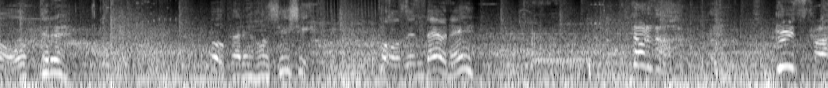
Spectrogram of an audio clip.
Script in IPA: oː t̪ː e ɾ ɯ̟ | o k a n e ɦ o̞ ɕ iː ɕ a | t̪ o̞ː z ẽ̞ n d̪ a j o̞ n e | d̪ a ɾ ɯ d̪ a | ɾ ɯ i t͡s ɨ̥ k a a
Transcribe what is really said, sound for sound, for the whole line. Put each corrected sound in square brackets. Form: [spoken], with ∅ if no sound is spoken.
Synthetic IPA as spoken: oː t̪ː e ɾ ɯ̟ | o k a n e ɦ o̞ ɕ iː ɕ [i] | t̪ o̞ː z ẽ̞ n d̪ a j o̞ n e | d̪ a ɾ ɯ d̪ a | ɾ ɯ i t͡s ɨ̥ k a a

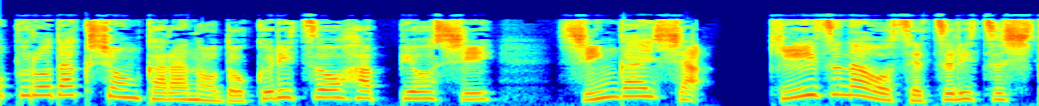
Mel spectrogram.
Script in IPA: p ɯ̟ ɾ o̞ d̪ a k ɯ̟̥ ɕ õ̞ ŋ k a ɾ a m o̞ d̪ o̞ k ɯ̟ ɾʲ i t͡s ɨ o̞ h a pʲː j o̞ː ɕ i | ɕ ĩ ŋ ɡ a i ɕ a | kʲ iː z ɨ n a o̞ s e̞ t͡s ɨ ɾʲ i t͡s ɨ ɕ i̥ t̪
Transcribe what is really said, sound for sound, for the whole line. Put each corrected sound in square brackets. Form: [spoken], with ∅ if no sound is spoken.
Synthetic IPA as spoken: p ɯ̟ ɾ o̞ d̪ a k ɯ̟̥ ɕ õ̞ ŋ k a ɾ a [n] o̞ d̪ o̞ k ɯ̟ ɾʲ i t͡s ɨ o̞ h a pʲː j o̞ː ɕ i | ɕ ĩ ŋ ɡ a i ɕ a | kʲ iː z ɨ n a o̞ s e̞ t͡s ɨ ɾʲ i t͡s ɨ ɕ i̥ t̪

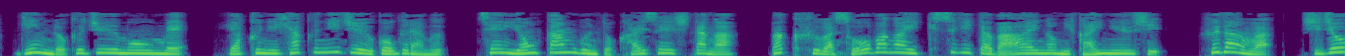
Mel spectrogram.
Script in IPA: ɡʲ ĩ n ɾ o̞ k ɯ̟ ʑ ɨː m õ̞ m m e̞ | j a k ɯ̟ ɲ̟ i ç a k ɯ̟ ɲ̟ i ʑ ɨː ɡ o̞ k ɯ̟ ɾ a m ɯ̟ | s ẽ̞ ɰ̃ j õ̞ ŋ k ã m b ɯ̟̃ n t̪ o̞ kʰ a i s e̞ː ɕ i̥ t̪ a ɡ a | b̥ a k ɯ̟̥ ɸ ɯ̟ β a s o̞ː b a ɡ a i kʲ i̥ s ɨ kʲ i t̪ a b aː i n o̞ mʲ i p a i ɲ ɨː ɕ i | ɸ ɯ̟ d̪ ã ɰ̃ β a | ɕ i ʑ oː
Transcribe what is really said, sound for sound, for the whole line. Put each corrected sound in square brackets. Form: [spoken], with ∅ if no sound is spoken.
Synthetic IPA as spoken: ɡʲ ĩ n ɾ o̞ k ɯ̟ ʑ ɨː m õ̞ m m e̞ | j a k ɯ̟ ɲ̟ i ç a k ɯ̟ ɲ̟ i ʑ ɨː ɡ o̞ [ɡ] ɯ̟ ɾ a m ɯ̟ | s ẽ̞ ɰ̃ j õ̞ ŋ k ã m b ɯ̟̃ n t̪ o̞ kʰ a i s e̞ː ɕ i̥ t̪ a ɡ a | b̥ a k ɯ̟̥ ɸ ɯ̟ β a s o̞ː b a ɡ a i kʲ i̥ s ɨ [ɡʲ] i t̪ a b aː i n o̞ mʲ i [k] a i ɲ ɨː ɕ i | ɸ ɯ̟ d̪ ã ɰ̃ β a | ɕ i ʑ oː

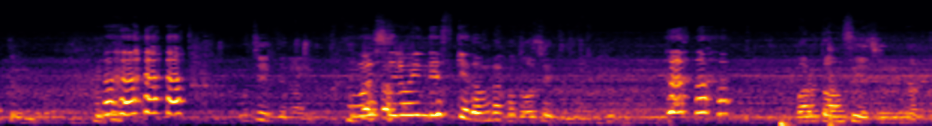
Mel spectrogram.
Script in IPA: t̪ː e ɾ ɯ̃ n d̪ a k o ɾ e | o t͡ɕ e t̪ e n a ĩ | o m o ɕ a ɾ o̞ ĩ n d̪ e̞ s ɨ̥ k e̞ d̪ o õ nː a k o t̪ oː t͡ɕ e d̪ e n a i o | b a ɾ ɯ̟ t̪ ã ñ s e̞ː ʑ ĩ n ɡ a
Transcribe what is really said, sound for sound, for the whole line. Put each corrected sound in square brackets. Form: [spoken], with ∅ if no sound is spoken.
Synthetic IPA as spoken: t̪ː e ɾ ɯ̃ n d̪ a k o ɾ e | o t͡ɕ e t̪ e n a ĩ | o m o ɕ [i] ɾ o̞ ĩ n d̪ e̞ s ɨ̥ k e̞ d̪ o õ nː a k o t̪ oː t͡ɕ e [t̪] e n a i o | b a ɾ ɯ̟ t̪ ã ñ s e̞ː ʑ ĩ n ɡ a

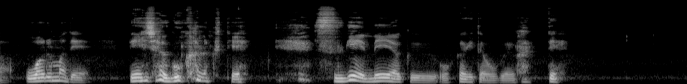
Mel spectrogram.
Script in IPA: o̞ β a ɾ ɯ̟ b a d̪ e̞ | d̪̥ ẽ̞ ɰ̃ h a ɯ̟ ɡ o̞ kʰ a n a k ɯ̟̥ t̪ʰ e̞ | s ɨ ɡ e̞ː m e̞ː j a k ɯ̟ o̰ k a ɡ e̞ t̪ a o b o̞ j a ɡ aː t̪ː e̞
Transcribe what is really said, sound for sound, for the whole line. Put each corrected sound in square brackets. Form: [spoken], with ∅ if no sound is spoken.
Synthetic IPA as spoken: o̞ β a ɾ ɯ̟ [m] a d̪ e̞ | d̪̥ ẽ̞ ɰ̃ [ɕ] a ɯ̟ ɡ o̞ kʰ a n a k ɯ̟̥ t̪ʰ e̞ | s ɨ ɡ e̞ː m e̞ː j a k ɯ̟ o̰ k a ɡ e̞ t̪ a o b o̞ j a ɡ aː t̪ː e̞

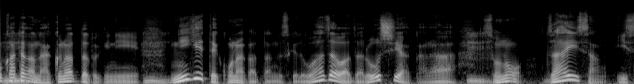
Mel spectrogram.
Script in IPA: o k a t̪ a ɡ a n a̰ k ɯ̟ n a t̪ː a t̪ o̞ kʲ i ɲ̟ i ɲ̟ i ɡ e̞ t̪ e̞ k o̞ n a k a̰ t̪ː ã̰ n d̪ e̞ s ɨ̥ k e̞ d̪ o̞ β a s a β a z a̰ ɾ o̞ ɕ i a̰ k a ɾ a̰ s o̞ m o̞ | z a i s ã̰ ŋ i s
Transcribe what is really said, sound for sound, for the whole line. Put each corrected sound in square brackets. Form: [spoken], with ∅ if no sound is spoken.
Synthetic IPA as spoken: o k a t̪ a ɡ a n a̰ k ɯ̟ n a t̪ː a t̪ o̞ kʲ i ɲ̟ i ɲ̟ i ɡ e̞ t̪ e̞ k o̞ n a k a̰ t̪ː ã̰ n d̪ e̞ s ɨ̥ k e̞ d̪ o̞ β a [z] a β a z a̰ ɾ o̞ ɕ i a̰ k a ɾ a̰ s o̞ [n] o̞ | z a i s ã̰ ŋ i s

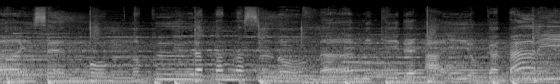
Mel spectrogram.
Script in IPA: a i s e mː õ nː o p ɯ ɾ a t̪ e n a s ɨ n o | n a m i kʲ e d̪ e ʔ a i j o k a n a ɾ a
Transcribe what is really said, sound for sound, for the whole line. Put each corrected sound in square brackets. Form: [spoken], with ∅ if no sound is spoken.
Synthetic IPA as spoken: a i s e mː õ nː o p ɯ ɾ a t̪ [a] n a s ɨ n o | n a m i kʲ [i] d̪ e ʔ a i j o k a n a ɾ [i]

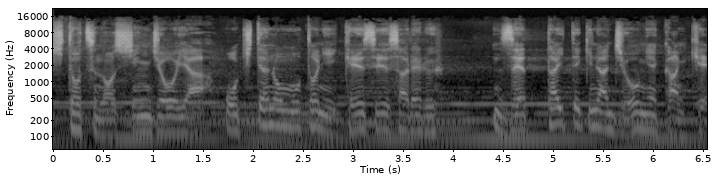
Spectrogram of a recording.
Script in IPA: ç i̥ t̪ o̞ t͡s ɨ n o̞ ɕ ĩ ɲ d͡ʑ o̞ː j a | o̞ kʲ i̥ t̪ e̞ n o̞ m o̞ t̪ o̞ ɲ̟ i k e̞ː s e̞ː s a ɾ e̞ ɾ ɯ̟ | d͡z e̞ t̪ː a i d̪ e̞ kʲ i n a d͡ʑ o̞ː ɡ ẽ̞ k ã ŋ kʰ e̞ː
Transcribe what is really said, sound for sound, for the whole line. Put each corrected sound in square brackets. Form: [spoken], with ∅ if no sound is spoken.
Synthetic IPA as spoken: ç i̥ t̪ o̞ t͡s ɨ n o̞ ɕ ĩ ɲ d͡ʑ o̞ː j a | o̞ kʲ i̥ t̪ e̞ n o̞ m o̞ t̪ o̞ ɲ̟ i k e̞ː s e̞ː s a ɾ e̞ ɾ ɯ̟ | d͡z e̞ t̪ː a i [t̪] e̞ kʲ i n a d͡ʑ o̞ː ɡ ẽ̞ k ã ŋ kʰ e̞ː

